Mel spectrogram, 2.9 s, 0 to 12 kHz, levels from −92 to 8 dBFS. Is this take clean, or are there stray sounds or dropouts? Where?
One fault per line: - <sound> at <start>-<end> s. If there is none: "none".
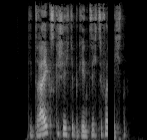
- dropout at 2.1-2.3 s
